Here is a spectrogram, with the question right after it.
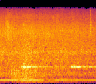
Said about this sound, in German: Weiter geht es entlang Klammerziegelwände. Wasser tröpfelt vom Gewölbe. Im Hintergrund hört man diffuses Wasser rauschen.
